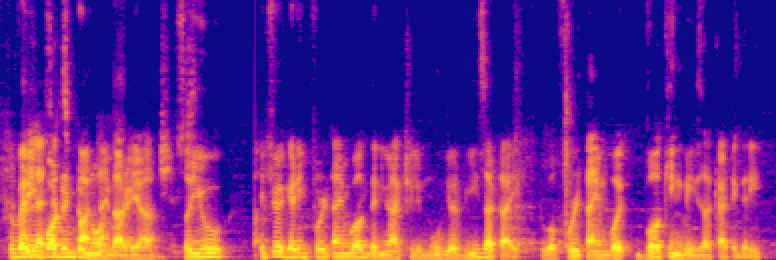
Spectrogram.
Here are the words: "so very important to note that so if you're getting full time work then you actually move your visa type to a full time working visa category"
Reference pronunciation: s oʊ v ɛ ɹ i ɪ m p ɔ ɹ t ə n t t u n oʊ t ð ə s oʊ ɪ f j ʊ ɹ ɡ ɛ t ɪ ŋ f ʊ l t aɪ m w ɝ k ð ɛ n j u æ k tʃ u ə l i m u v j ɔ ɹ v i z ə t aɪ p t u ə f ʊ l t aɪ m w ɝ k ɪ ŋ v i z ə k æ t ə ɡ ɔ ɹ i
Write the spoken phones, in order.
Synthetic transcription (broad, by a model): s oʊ v ɛ ɹ i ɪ p ɔ ɹ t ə n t t u n oʊ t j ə s oʊ ɪ f j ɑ ɹ ɡ ɛ t ɪ ŋ f ʊ l t aɪ m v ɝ k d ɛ n j u æ k tʃ u ə l i m u v j ɔ ɹ v i z ə t aɪ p t u ə f ʊ l t aɪ m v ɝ k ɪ ŋ v i z ə k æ t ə ɡ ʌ ɹ i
